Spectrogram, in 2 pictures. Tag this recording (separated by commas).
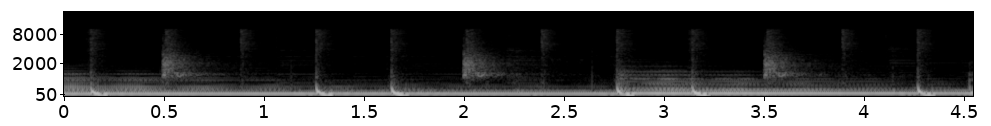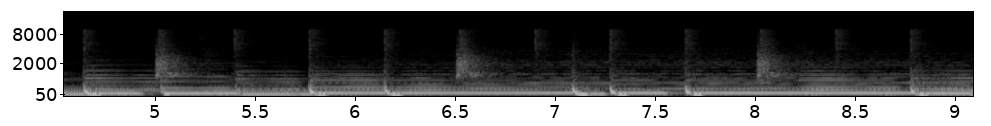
Music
